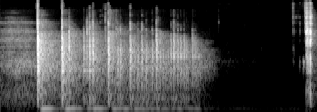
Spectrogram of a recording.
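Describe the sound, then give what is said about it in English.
Dice clatter across a hard tabletop in a quick burst of bright clicks that tumble and fade over about a second, followed by one last sharp tap after a brief pause, as a player rolls for a perception check in a tabletop game. “Which dice is going to do me best today?”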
